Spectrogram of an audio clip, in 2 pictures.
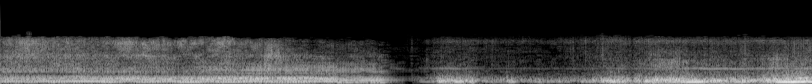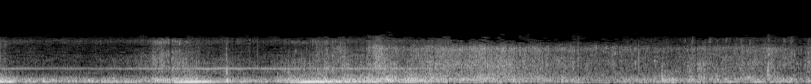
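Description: A seaplane's propeller engine drones steadily as it descends to land on water. The drone is broken by a brief dip early on, then holds a continuous, rough hum to the end.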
